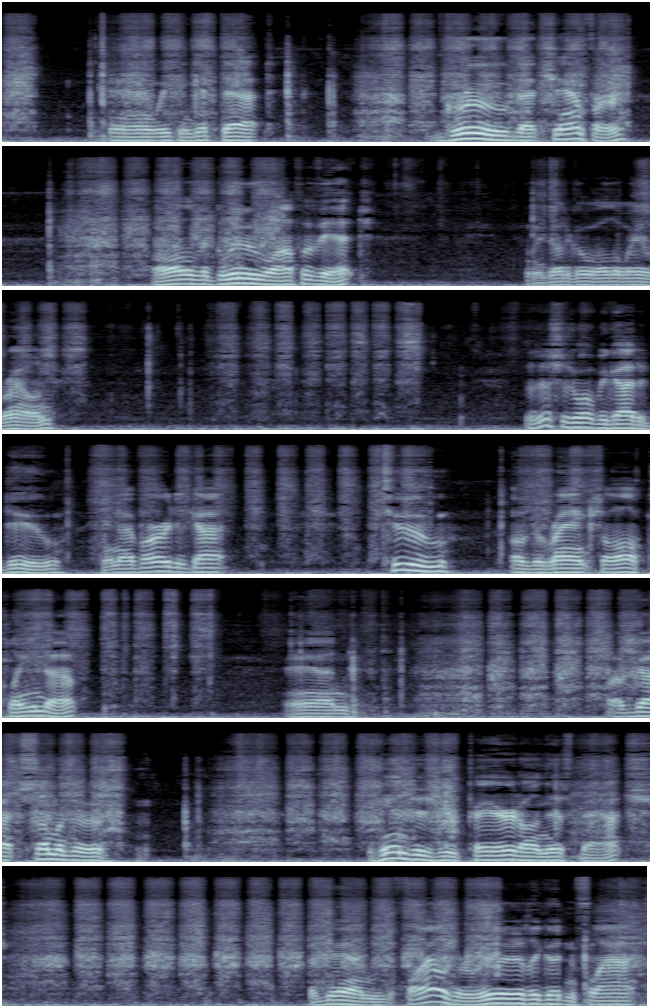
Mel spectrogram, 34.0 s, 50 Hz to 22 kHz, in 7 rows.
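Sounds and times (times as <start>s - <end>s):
file scraping wood: 0.0s - 7.2s, 8.8s - 10.4s, 11.2s - 13.0s, 15.0s - 34.0s.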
